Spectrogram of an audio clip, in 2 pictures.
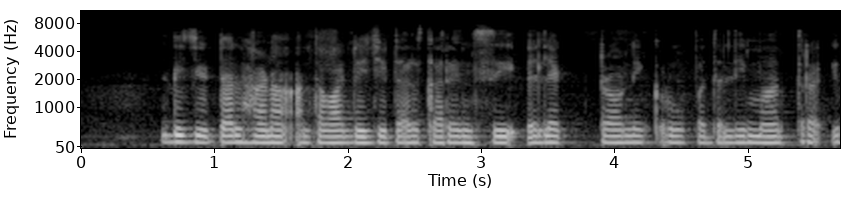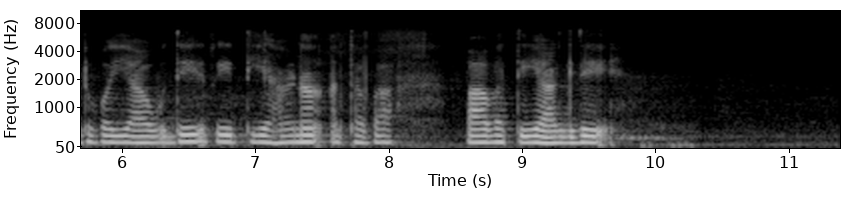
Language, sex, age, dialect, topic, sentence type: Kannada, female, 25-30, Dharwad Kannada, banking, statement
